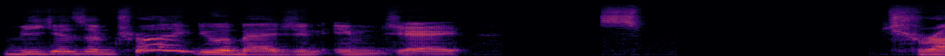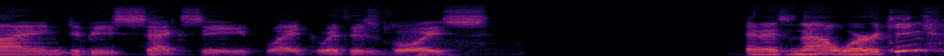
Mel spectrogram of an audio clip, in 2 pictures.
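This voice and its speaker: Man, low voice, casual co-host, story read-along, rambling joking commentary. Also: expressive, slow, long pauses, a bit bright. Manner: rambling, jokey, chuckles at own remarks. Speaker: co-host reading stories aloud and commenting.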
